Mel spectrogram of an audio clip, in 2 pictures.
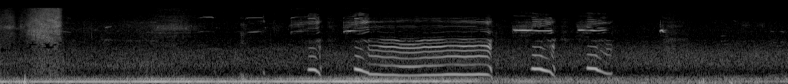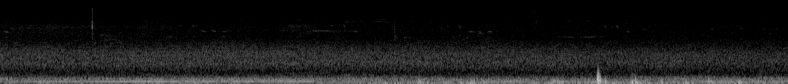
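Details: Seven-month-old Chocolate Labrador puppy crying at a graveyard outdoors: a few short whines, then a long sustained high whimper held for about two seconds, followed by two brief whines, with low rumbling background hum and faint rustling.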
